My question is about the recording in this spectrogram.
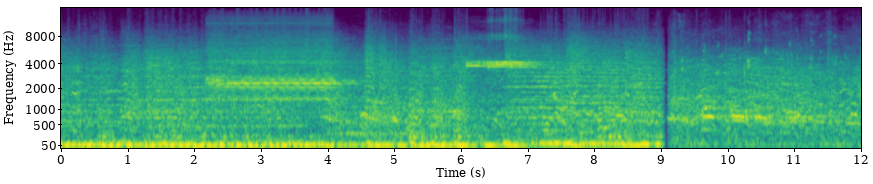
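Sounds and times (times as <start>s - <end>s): loud music with heavy bass: 0.0s - 9.1s
crowd chatter: 0.0s - 12.0s.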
